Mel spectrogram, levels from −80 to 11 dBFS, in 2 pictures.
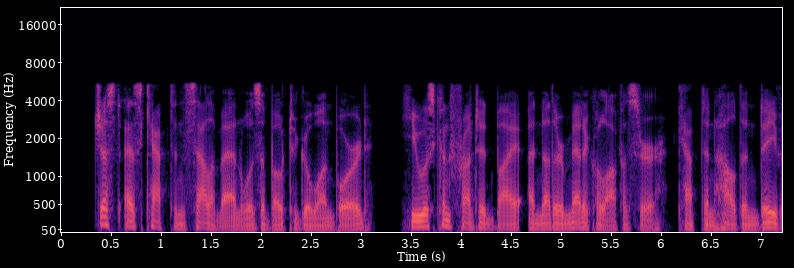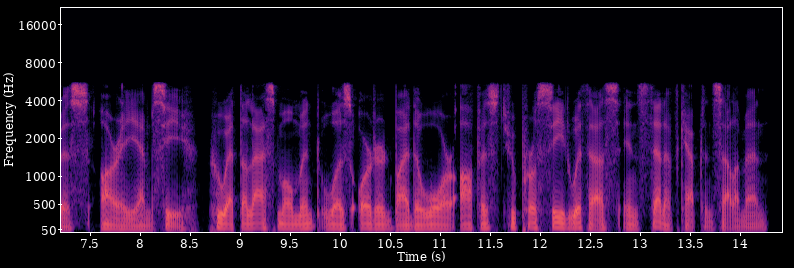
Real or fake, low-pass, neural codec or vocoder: real; 5.4 kHz; none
